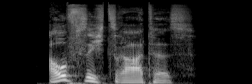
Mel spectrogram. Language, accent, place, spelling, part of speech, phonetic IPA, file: German, Germany, Berlin, Aufsichtsrates, noun, [ˈaʊ̯fzɪçt͡sˌʁaːtəs], De-Aufsichtsrates.ogg
- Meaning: genitive singular of Aufsichtsrat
